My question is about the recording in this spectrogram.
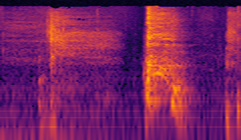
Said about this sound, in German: Habe mich gerade übrigens an mir selbst verschluckt.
